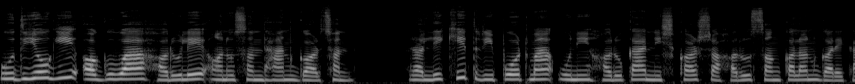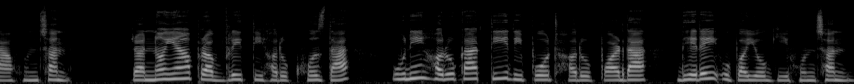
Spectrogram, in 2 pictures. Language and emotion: Nepali, neutral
